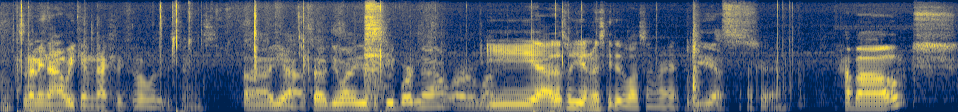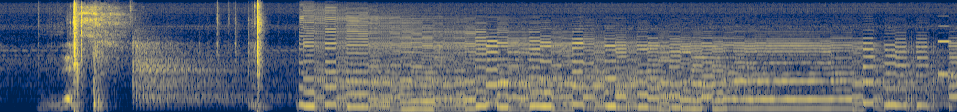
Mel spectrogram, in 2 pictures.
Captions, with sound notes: So then we--now we can actually fiddle with these things. - Uh, yeah, so, do you want to use the keyboard now, or what? - Yeah, that's what you and Miske did last time, right? - Yes. - Okay. - How 'bout... this? (Random bloops)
